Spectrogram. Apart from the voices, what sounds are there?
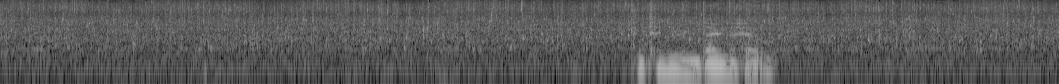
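rushing stream water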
